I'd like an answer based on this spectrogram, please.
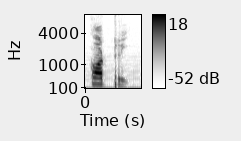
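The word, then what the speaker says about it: coterie: ये उच्चारण है इसका, क्या उच्चारण है? कॉटरी।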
